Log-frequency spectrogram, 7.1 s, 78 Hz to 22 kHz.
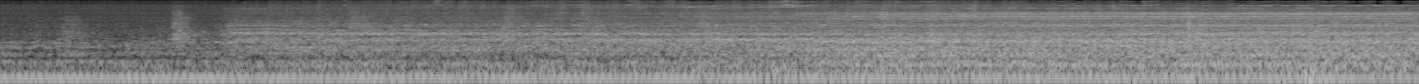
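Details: Ionvac SmartClean 2000 robot vacuum (model 7687), cleaning paper mess after starting from the dock: steady low hum with even whir, no knocks or grinding; running normally.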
